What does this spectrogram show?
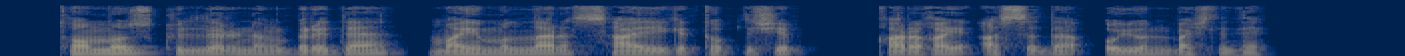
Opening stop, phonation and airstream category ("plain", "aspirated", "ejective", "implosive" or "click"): aspirated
